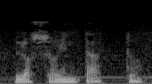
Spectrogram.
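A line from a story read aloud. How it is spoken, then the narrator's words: Muttering through teeth. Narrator (Italian): mormorava tra i denti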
